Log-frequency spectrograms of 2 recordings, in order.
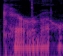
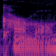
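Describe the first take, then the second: First: It is pronounced a non-Midwestern way. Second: It is pronounced the Midwestern way. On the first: "not caramel" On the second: "I'm from the Midwest, so I say caramel"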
